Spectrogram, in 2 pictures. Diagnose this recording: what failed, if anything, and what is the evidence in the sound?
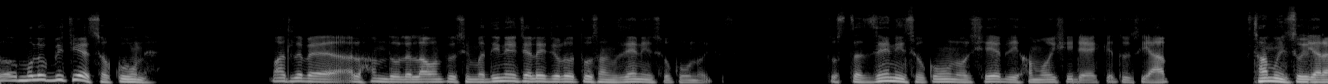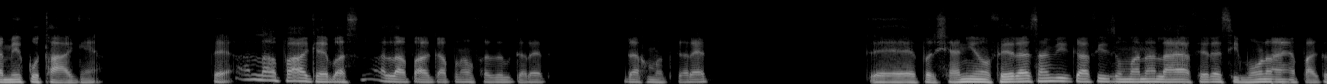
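The network stage failed, producing scattered short gaps in this speech between 10.54 and 13.52 s and again between 24.36 and 26.35 s. About seven brief hiccups sit in each span, none longer than roughly 40 ms, because lost packets were covered by extending the preceding sound.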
